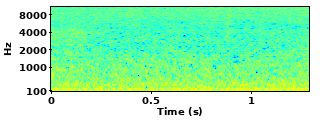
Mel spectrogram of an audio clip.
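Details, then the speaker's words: The electric cooling fan is commanded on through the Ediag Elite Bluetooth OBD2 scan tool's active test, with the fan previously off. A steady, even low whoosh of air is heard under the hood with no rattle or scrape: the cooling fan is running normally. "this is the cooling fan we don't need all the data the cooling Fan's off let's see if it works I can hear it blowing under the"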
